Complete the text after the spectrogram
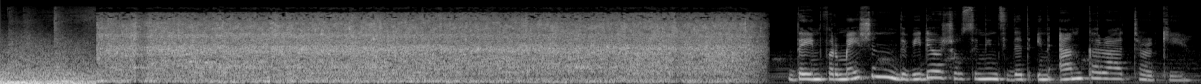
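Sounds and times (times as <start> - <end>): heavy rain pelting a car: 1.0 - 7.7.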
